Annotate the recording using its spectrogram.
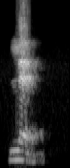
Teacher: श्वास वायु मसूड़ों से होकर जीभ के पास से होकर गुजर जाती है, उसे पार्श्विक कहते हैं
